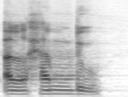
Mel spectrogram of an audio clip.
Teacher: Dal dal tidak terlalu kental. Da alhamdu terlalu tebal, itu salah. Tipis sekali.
